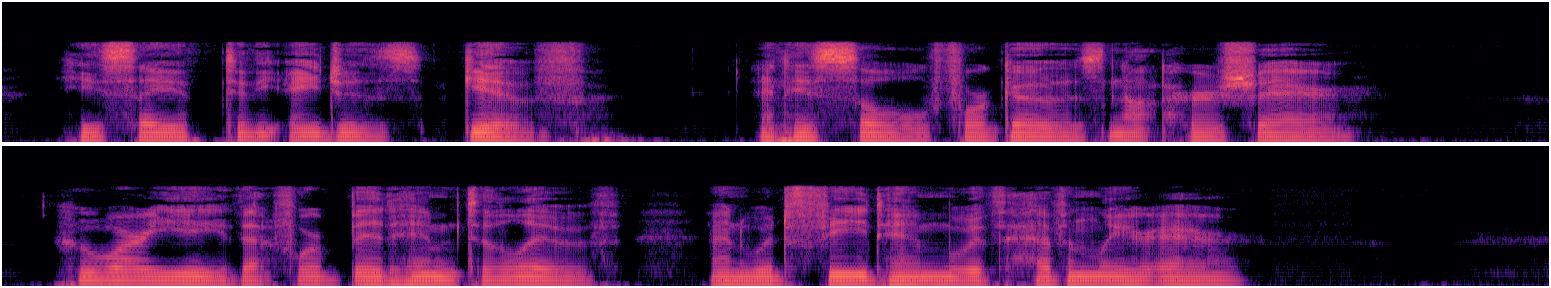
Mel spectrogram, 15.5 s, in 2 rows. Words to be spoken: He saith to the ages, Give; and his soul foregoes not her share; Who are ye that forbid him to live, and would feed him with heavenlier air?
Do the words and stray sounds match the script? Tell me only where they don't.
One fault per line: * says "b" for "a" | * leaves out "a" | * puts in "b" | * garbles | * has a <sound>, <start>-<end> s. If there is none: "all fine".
all fine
